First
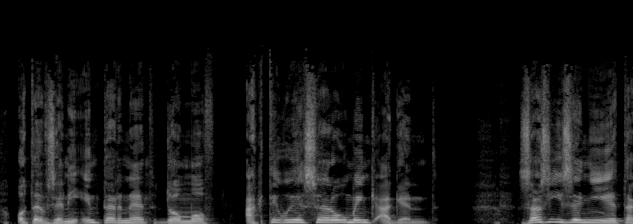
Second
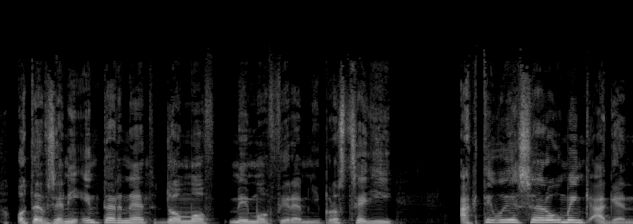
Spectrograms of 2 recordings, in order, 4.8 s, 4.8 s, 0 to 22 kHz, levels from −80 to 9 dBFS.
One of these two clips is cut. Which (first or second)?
first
